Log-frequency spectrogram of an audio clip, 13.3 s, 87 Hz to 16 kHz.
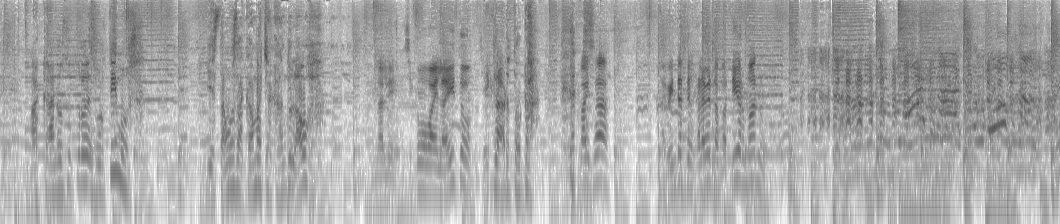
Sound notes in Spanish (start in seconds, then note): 9.8 Exclamaciones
